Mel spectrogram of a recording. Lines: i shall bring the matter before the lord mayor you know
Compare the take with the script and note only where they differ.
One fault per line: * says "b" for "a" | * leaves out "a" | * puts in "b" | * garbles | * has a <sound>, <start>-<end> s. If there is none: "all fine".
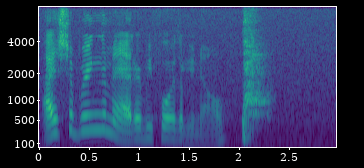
* leaves out "lord mayor"
* has a bark, 2.0-2.4 s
